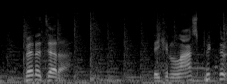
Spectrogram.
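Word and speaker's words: Benedetta: It rhymes with banana. Bandana. Banadetta. Ah, close, close, close. Benadetta.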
